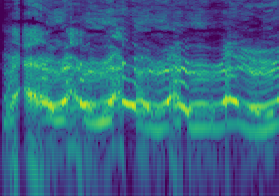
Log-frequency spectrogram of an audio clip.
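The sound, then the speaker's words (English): A small female dog lets out a loud, sustained howling scream, its high pitch wavering and sliding up and down in continuous wailing arcs, unbroken. “She has this crazy scream that she can let out.”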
